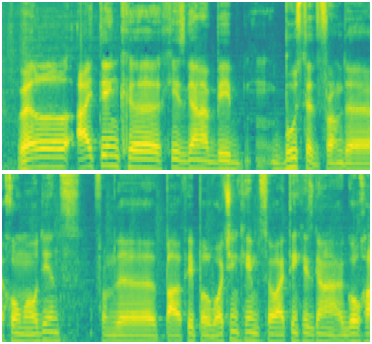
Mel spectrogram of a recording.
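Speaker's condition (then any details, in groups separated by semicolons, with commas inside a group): No condition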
